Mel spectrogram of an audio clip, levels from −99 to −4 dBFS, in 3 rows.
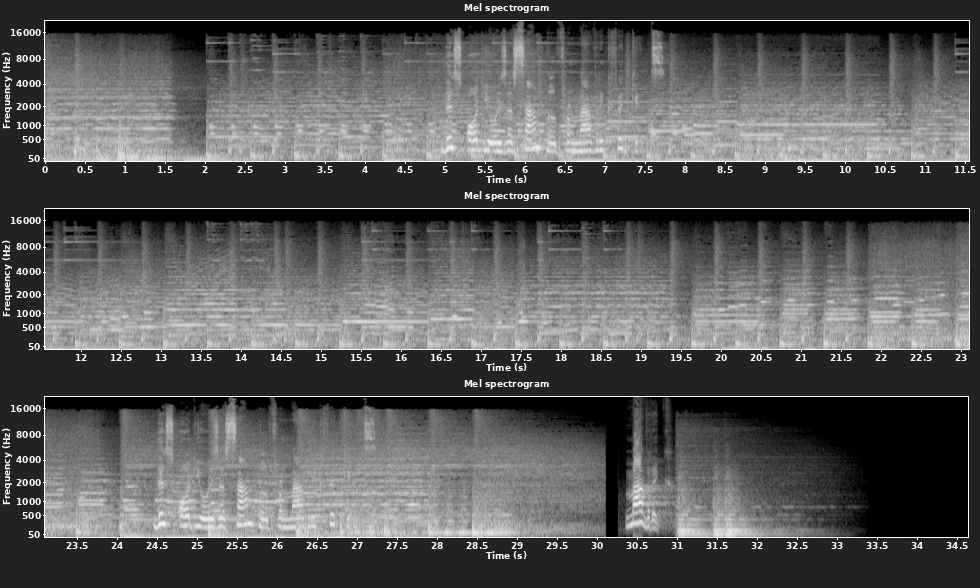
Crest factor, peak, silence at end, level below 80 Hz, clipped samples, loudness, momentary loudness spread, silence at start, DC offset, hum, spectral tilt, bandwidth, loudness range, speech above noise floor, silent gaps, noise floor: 20 dB; 0 dBFS; 0.6 s; -34 dBFS; under 0.1%; -21 LUFS; 11 LU; 0 s; under 0.1%; none; -4.5 dB/octave; 19 kHz; 8 LU; 72 dB; 30.11-30.26 s, 33.63-34.02 s; -89 dBFS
